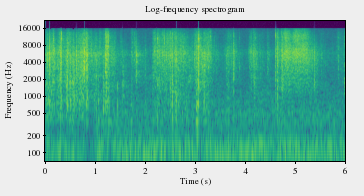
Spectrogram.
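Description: Padded bubble mailer crinkling and rustling as its contents are pulled out by hand, with many irregular sharp crackles.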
